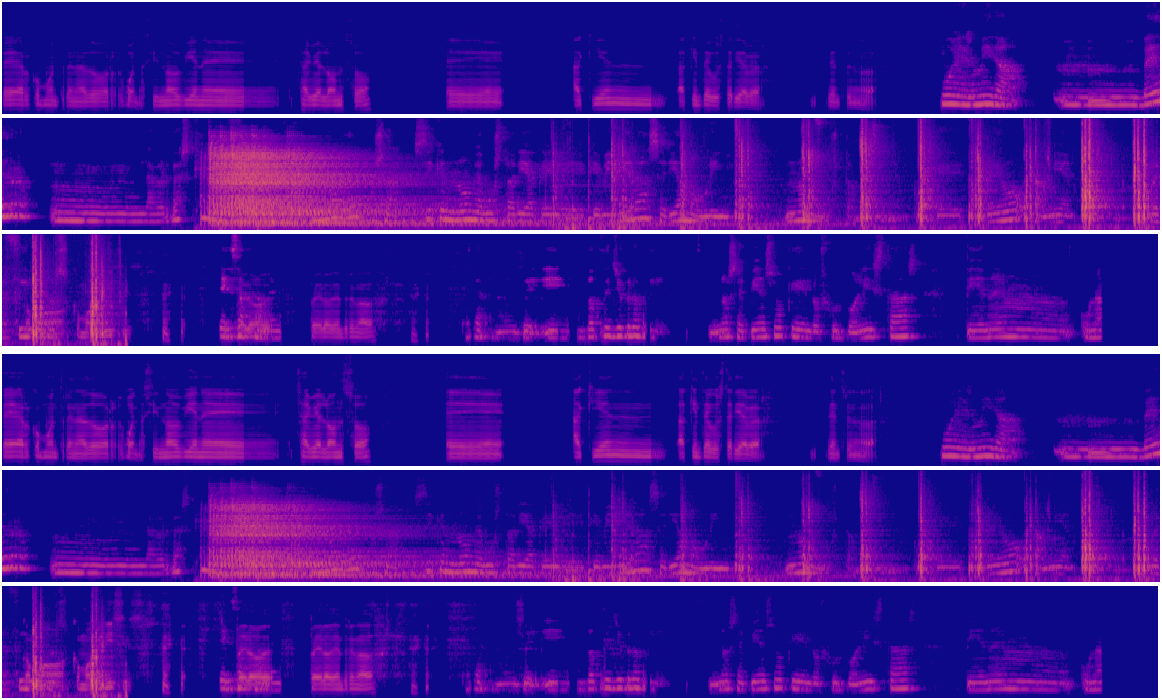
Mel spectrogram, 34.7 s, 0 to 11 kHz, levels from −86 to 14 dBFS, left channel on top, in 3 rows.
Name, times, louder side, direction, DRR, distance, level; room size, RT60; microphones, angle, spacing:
voice 1, 0.0-3.7 4.4-5.0 5.7-7.7 8.3-8.7 21.9-22.0 23.4-25.9 26.2-27.3 27.6-27.9 28.4-28.5, right 4 dB, 75° right, 1.8 m, -51 dB
voice 2, 9.4-10.2 10.5-19.0 19.4-22.3 22.9-23.8 25.3-25.9 27.9-29.8 30.2-32.3 32.8-34.2, left 3 dB, 85° left, 1.6 m, -47 dB
sound 1, 13.6-18.7, left 6 dB, 30° left, 0.4 m, -35 dB
sound 2, 17.0-18.6 18.9-19.3 19.6-19.9 20.2-24.4, left 5 dB, 45° left, 1.1 m, -38 dB
head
